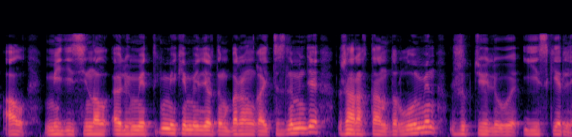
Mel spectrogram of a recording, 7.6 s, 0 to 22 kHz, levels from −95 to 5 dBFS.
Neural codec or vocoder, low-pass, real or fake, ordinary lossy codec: none; none; real; none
